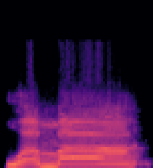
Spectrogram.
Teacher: ma itu bacanya panjangnya 2 harokat kan, karena ada matobi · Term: matobi'i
